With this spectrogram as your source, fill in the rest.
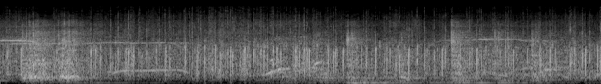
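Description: Dancers stamp their feet on a wooden stage.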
